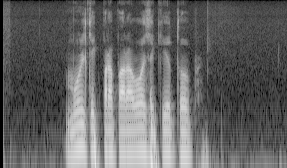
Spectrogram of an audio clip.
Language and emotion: Russian, neutral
